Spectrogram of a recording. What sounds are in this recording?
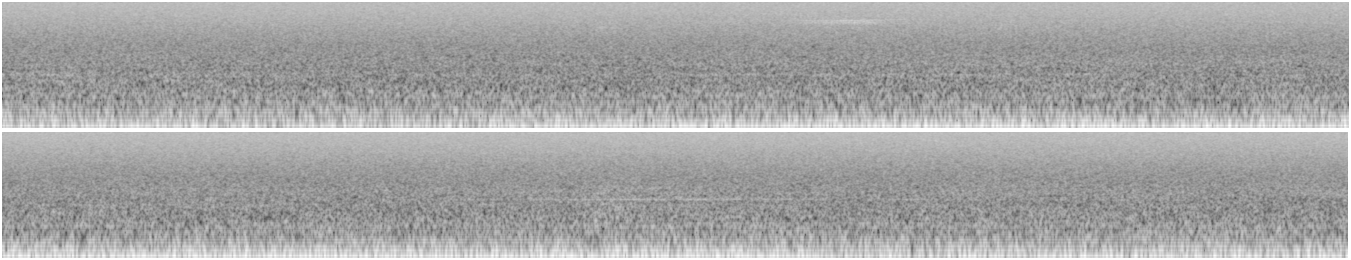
Pine Warbler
